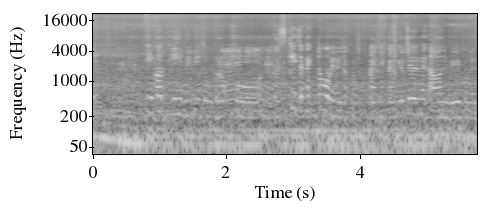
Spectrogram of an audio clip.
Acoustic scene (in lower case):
car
